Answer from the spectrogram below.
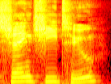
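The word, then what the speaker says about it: Shang-Chi: the interesting thing with Shang Chi 2, it's actually so people don't know this, it's actually Shang. Just so nobody gets confused, it's spelled like this.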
